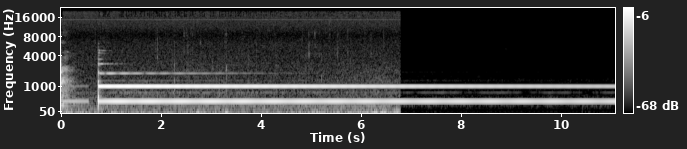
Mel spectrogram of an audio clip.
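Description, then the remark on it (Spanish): A singing bowl is struck once by falling water drops and rings out in a long, steady, layered hum that fades only slowly over many seconds, with no one speaking. “Ellas hacen sonar el cuenco.”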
